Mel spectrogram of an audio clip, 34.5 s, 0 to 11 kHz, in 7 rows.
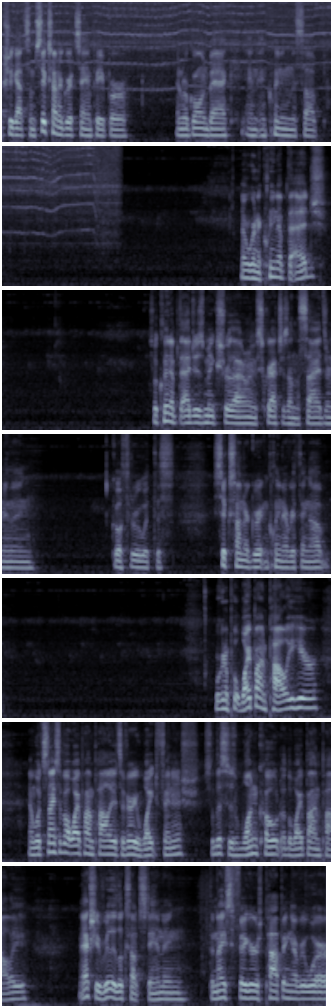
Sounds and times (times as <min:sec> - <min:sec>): Speech: 0:00.0 - 0:01.9, 0:02.6 - 0:04.8, 0:08.5 - 0:09.9, 0:12.1 - 0:15.4, 0:16.4 - 0:17.4, 0:18.0 - 0:19.8, 0:23.0 - 0:24.5, 0:25.1 - 0:30.1, 0:30.8 - 0:34.4
Inside, small room: 0:00.0 - 0:34.4.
